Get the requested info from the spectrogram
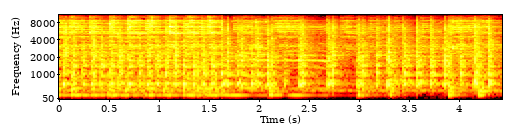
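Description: Chenda drums beaten with sticks in a fast, dense rhythm of temple percussion, with a steady low held tone under the first part; the sound changes abruptly about three seconds in.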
